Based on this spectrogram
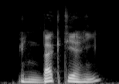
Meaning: bacterium
- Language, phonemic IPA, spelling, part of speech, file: French, /bak.te.ʁi/, bactérie, noun, Fr-bactérie.ogg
